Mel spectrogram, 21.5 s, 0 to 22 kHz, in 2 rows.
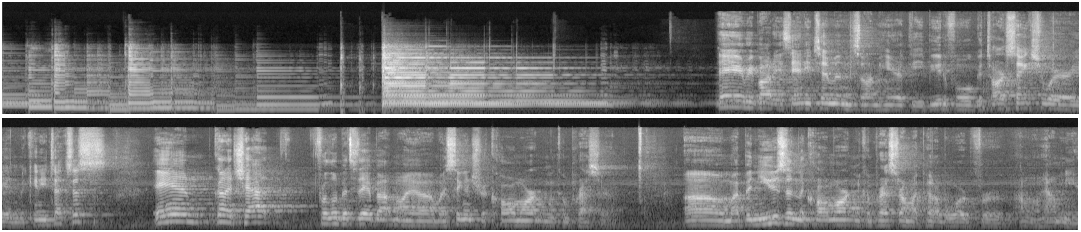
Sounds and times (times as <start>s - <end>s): Speech: 7.2s - 17.0s, 17.6s - 21.5s.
